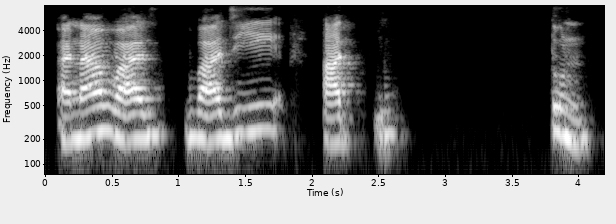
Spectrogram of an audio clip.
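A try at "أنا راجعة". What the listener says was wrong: रॉजियातुन, रॉ है ना पहले, अना रॉजियातुन।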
